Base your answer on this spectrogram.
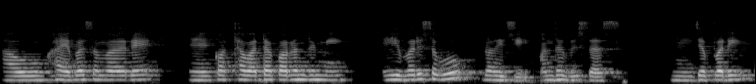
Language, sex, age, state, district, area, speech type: Odia, female, 18-30, Odisha, Khordha, rural, spontaneous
